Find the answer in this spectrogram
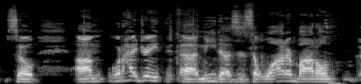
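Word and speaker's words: Hidrate Me: Another one that was cool on there that I saw is called Hydrate Me, and it's spelled like this, HIDRATE, Hydrate Me.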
